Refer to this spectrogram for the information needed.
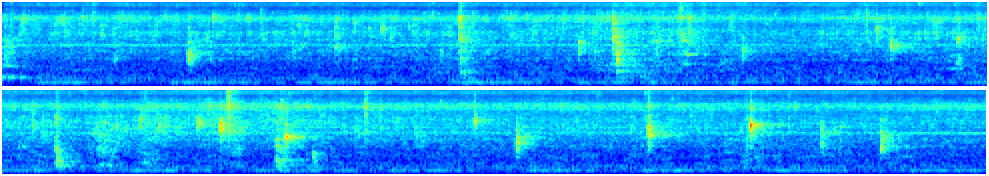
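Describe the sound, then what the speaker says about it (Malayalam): Cauliflower fries in hot oil with curry leaves, a steady sizzle broken by frequent small pops and crackles, moderately close and without talk. "കോളിഫ്ലവർ ഇവിടെ നന്നായിട്ട് ഫ്രൈ ആയി വന്നിട്ടുണ്ട്"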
